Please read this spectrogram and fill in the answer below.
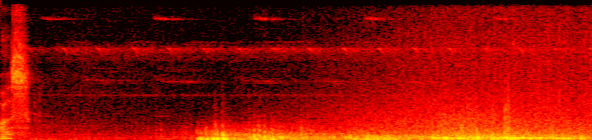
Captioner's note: thunder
